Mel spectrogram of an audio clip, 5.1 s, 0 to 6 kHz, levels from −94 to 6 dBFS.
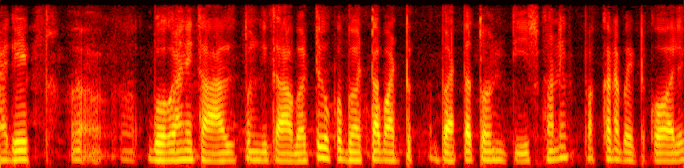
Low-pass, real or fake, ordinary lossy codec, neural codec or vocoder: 5.4 kHz; fake; none; codec, 16 kHz in and 24 kHz out, 1.1 kbps, FireRedTTS-2 codec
